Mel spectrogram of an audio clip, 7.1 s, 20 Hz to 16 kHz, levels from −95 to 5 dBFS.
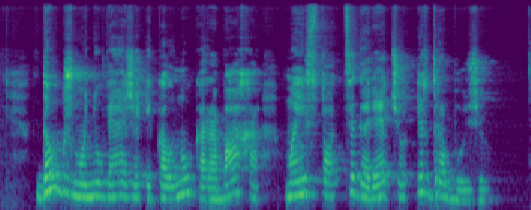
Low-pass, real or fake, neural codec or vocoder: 14.4 kHz; real; none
